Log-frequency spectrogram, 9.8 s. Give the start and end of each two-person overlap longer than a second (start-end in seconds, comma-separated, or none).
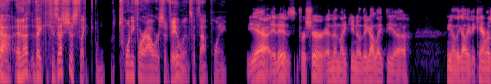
none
